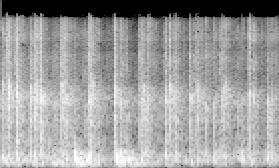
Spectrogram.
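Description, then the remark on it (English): An audience at a council meeting certifying an election applauds the election staff with dense, steady clapping that holds at an even level for about three seconds, the sharp hand claps overlapping with a few louder individual claps standing out. No one speaks. “Can we give them a quick round of applause?”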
